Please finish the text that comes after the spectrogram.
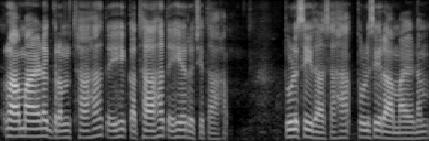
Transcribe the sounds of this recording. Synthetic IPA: ɾaːmaːjɐɳɐɡɾɐmt̪ʰaːɦɐ̆t̪eːɦikɐt̪ʰaːɦɐ̆t̪eːɦiɾɐt͡ʃit̪aːɦɐ̆ | t̪uɭɐsiːd̪aːsɐɦɐ̆t̪uɭsiɾaːmaːjɐɳɐm

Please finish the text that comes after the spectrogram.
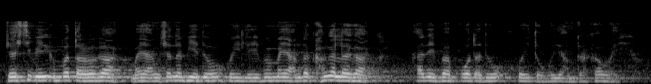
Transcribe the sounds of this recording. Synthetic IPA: pestibeɾiɡumbɐtaɾbɐɡɐmɐjamsanɐbiɐduɐkʰojlɐjɾibɐmɐjamdɐkʰɐŋːɐlɐɡɐ | hajɾibɐpotɐduɐkʰojtobɐzamtɾakʰaɦoj

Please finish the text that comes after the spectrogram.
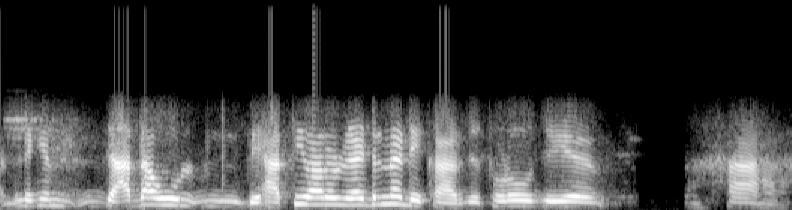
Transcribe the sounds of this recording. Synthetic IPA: leːkɪnd͡ʒjaːd̪aob̪jaːt̪iʋaːɾoɾɛːɖnɛɗeːkʰaːɾd͡ʒot̪ʰoːɽod͡ʒiːɛ̃ | hãːɦãː

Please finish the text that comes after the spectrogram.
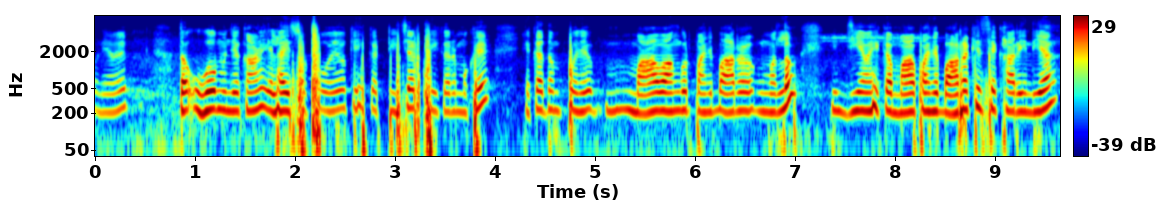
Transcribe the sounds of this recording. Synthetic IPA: ʊnijəmẽt̪ɐʔʊɦomʊ̃ɦɪ̃ɲd͡ʑekaːɽ̃ɪlaːisʊʈʰoɦujokiɦɪk̆ʈiːt͡ɕəɾt̪ʰikɐɾemũːkʰe | ɦɪkəd̪əmpʊ̃ɦɪ̃ɲemãːʋãːŋɡʊɾpɐ̃ɦɪ̃ɲd͡ʑeɓaːɾəmɐt̪ləbd͡ʑiːə̃ɦɪkmãːpɐ̃ɦɪ̃ɲ̆d͡ʑeɓaːɾəkʰeːseːkʰaːɾĩːn̆d̪iaːe

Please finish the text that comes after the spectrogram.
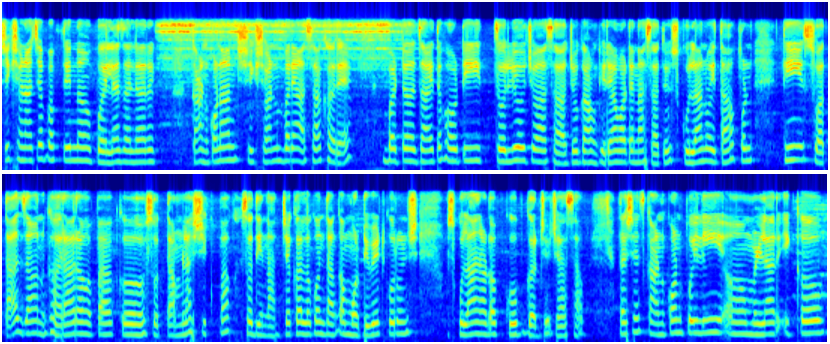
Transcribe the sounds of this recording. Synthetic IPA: ɕikʂəɽ̃at͡ɕjabʱakt̪iːnpəjljad͡zaljaɾekaɳkoɽ̃anɕikʂəɳbəɾɛ̃əsakʰəɾẽbəʈd͡zajt̪efʰaʋʈit͡səljod͡ʑoəsad͡ʑoɡãʋɡiɾjaʋaʈənasat̪joskulãnʋəjt̪apəɳt̪ĩsʋət̪at̪d͡zawnɡʱəɾaɾapaksot̪amlaɕikpaksəd̪inat̪d͡ʑekaləɡuːnt̪jãŋkamoʈiʋeʈkəɾuːnɕskulãnəɽɔp̚kʰuːpɡəɾd͡ʑot͡ɕɔasa̰t̪əɕẽt͡skaɳkɔɳpojlĩm̤əɳljaɾḛk

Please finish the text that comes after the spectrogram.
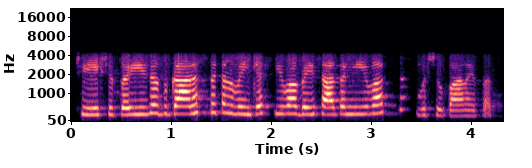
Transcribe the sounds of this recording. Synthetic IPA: ʈʰiːk̚t͡ʃʰet̪oizɐd̪ukaːnɐspɐt̪ɐlʋɐĩkʲɐsiʋabejsaːt̪ɐniʋɐt̪ʋɨʃupaːnɐjpɐ̰t̪

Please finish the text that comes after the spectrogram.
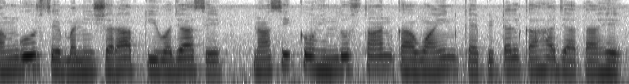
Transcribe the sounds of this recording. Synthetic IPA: ɐ̃ŋɡuːɾsebɐniʃɐɾaːb̚kiʋɐd͡ʒəɦse | naːsɪkːoɦɪ̃nd̪uːst̪aːnkaʋaːɪnkɛːpɪʈəlkɐɦad͡ʒaːt̪aɦɛː

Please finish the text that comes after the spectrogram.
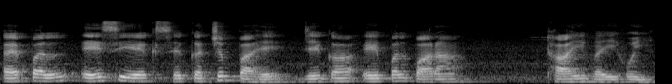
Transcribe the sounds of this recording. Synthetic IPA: eːpəleːsiːeːksɦɪkt͡ɕɪpaːɦed͡ʑeːkaeːpəlpaːɾã | ʈʰaːɦiʋɐiɦuiː

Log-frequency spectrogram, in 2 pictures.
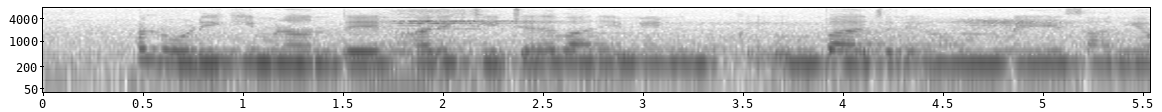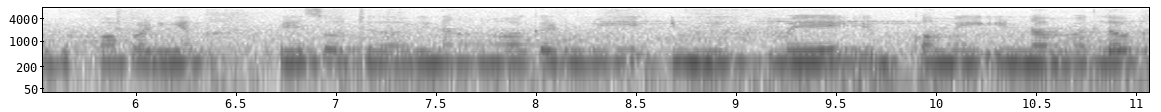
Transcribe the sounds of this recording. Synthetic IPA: loːɽiːkiːmənãːnd̪eːɦəɾɪkt͡ʃiːd͡ʒeːd̪eːbaːɾeːmẽːnĩːpaaːt͡ʃəleːãːɦʊnmɛ̃ːsaːɾɪjãːbʊkːãːpəɽɪjãː | mɛ̃ːsoːt͡ʃd̪aːʋiːnaɦãːkəɽmĩːɪnːiːmẽːbʊkːãːmiːʔɪnːãːmət̪ləb

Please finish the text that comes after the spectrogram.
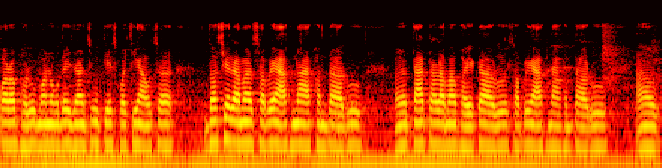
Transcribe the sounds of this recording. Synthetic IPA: pʌɾʌbɦʌɾumʌnʌw̃d̪ʌjd͡zant͡sʰũt̪espʌt͡sʰiaw̃t͡sʰʌ | d̪ʌseɾamasʌbʌjapʰnaakʰʌnt̪aɦʌɾu | t̪ãʈaɽamabʱʌekaɦʌɾusʌbʌjapʰnaːpʰʌnt̪aɦʌɾu

